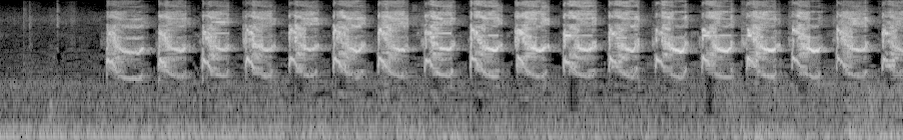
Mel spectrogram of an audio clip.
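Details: Long-tailed shrike delivering loud, harsh, scratchy notes repeated steadily about twice a second after a brief quiet start.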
